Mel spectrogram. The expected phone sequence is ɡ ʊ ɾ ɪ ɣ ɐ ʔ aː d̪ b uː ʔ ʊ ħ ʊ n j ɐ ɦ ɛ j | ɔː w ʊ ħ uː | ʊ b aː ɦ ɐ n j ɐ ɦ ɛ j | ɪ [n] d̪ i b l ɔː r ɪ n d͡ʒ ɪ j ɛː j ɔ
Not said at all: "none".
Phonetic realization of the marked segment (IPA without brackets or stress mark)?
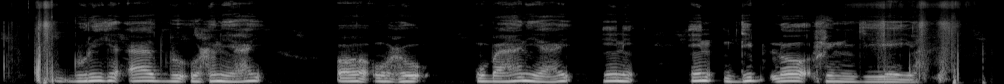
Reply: n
